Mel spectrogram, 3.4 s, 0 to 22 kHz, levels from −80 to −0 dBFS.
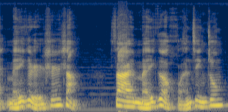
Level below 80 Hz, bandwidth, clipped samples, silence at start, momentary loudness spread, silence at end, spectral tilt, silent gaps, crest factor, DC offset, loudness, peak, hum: -44 dBFS; 16.5 kHz; 0.4%; 0 s; 8 LU; 0 s; -6 dB/octave; none; 12 dB; under 0.1%; -12 LUFS; 0 dBFS; none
